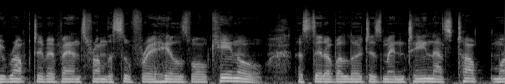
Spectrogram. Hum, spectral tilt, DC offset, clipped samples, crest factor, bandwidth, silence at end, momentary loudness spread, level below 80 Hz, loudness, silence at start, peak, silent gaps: none; -5 dB/octave; under 0.1%; under 0.1%; 16 dB; 14.5 kHz; 0 s; 5 LU; -48 dBFS; -24 LUFS; 0 s; -8 dBFS; none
